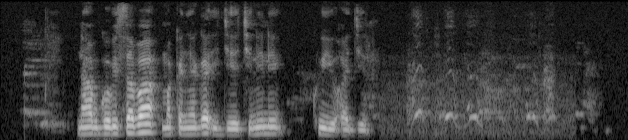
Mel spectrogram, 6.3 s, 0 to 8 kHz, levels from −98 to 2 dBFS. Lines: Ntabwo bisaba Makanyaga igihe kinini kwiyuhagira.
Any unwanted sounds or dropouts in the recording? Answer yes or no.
yes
